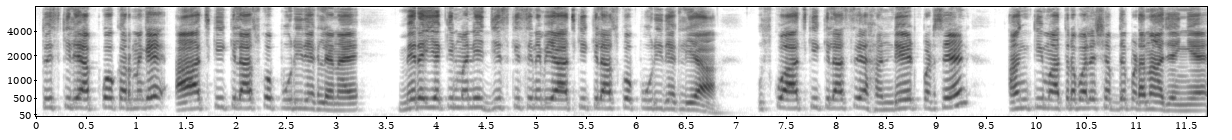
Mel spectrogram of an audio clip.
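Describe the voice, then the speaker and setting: A man with a fairly high voice teaches reading in an online lesson. He asks questions, answers them himself, and repeats each syllable slowly. The sound is dry and close, with no room echo. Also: fairly bright tone. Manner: addresses viewers as friends, slow careful enunciation.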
